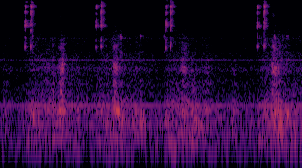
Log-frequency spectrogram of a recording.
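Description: Faint clicking at a computer: four sharp clicks about a second apart, each followed shortly by a softer one.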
